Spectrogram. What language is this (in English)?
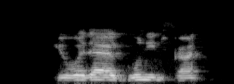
Kabyle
